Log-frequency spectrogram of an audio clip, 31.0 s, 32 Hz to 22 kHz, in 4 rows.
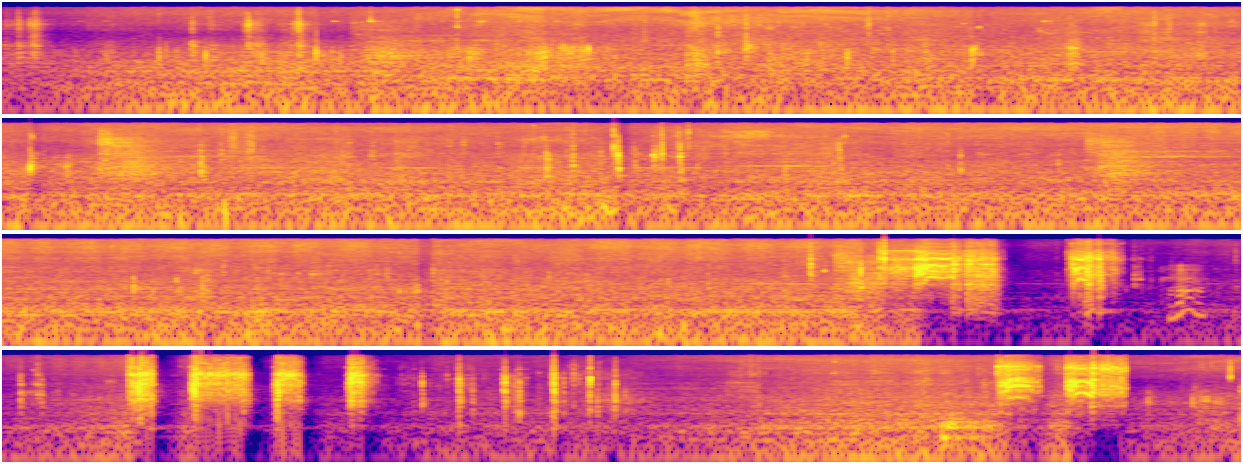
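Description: A steady noisy rumble for about twenty seconds. Then, from about 22 seconds on, a string of short separate bursts from a Makita cordless impact driver driving screws into the oak cleat on the mantel's back.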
